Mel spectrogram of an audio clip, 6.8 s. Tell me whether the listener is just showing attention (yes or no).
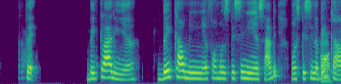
yes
